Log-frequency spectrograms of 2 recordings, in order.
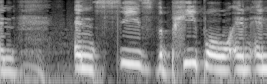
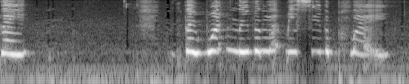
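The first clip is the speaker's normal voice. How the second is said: tearful words, very high, through sobs. Answering a question about why they are crying: crying. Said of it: "why are you crying?".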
